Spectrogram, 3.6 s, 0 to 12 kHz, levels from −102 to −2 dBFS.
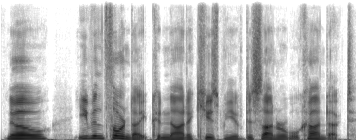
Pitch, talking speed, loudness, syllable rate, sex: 135 Hz, 170 wpm, -19 LUFS, 6.3 syllables/s, male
